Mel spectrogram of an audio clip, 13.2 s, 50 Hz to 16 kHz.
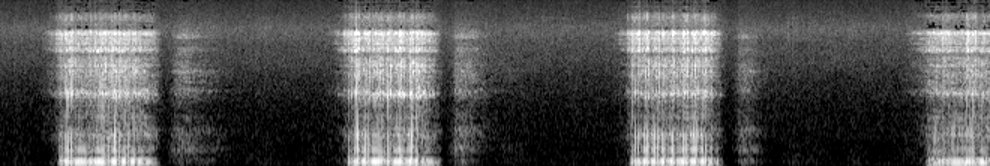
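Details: Snoring during a short, light nap: harsh rattling snores roughly every four seconds, about 15 a minute, each followed by a short soft exhale.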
